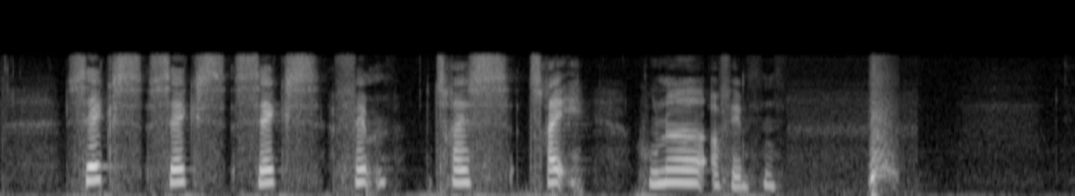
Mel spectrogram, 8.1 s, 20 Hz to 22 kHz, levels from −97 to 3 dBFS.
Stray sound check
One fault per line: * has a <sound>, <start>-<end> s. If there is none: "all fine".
* has a whoosh, 6.5-6.8 s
